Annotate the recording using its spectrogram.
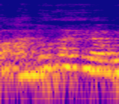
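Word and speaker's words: אדני: 여호와를 쓰지 않고 아도나이라고 써요. 읽을 때도 아도나이라고 읽는 거예요.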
